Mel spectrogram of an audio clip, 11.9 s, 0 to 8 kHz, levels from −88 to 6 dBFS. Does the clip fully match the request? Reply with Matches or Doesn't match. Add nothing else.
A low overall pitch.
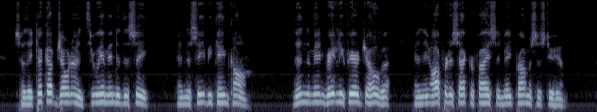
Doesn't match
